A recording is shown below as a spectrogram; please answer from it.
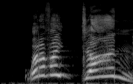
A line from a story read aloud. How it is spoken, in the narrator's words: I cried again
